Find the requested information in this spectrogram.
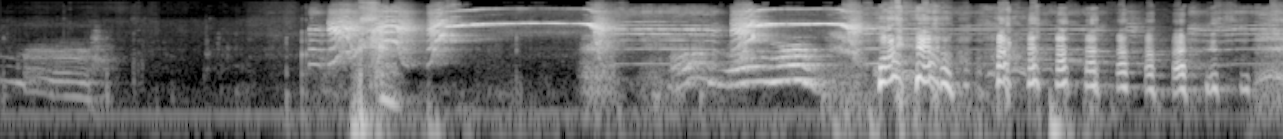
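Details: Siberian Huskies, set off by their squeaky toy, give short, wavering howls among shrill, repeated squeaks from the toy.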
